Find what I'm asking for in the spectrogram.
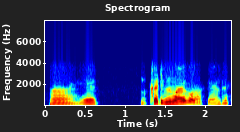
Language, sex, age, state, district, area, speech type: Kannada, male, 18-30, Karnataka, Bagalkot, rural, conversation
